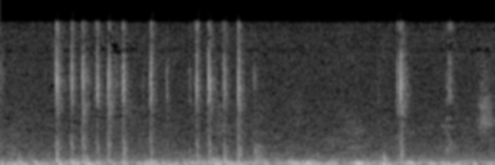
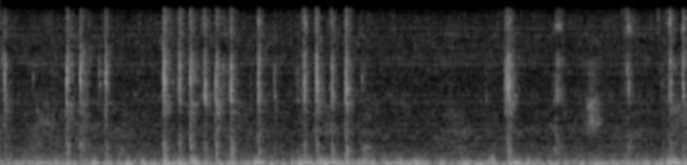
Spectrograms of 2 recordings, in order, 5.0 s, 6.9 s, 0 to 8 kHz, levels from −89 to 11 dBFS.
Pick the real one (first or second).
first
